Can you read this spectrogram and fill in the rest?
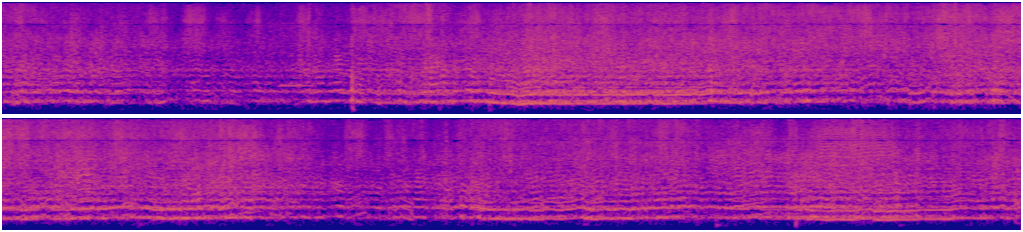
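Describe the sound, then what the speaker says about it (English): Bees buzz loudly and continuously while caught in the furry windscreen of a microphone during a horizontal hive split inspection, a dense close droning swarm with shifting pitch throughout. "all those bees caught up in that furry microphone"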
